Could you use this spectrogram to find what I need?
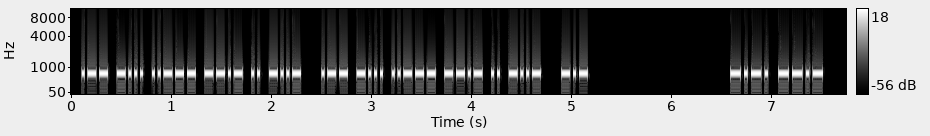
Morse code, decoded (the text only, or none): WB2QIX WB2QIX K CQ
